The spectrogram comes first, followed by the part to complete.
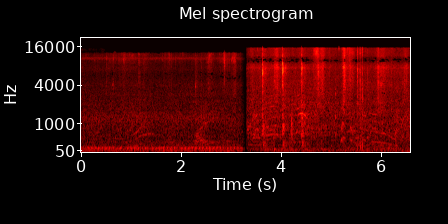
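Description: Faint distant voices over a low steady rumble. About halfway through, the sound cuts off abruptly and gives way to scattered clicks and knocks with faint voices.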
